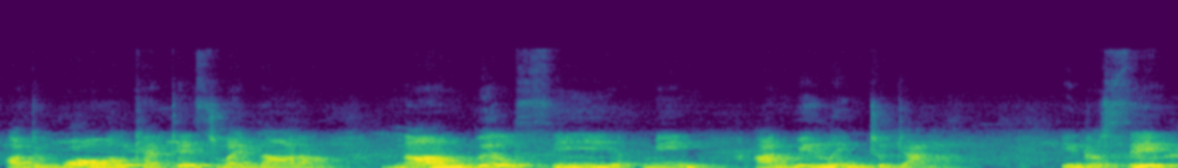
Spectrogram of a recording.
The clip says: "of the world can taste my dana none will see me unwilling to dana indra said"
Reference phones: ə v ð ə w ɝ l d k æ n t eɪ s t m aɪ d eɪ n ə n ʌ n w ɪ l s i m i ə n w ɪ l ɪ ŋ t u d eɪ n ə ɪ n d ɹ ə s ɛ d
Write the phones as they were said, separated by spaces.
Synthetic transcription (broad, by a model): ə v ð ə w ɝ l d k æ n t eɪ s t m aɪ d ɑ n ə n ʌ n w ɪ l s i m i ə n w ɪ l ɪ ŋ t u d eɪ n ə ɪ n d ə s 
